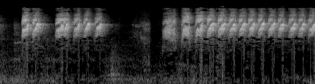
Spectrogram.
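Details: Flamboyan bird delivering bursts of rapid, high, chattering notes, broken by a short pause before running on almost without gaps.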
